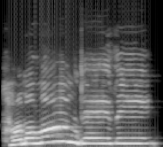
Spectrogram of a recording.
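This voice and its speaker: A woman voicing a mother duck who calls after her duckling in a high, sing-song way. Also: big pitch swings, slow, dark tone, lo-fi sound. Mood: calling.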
